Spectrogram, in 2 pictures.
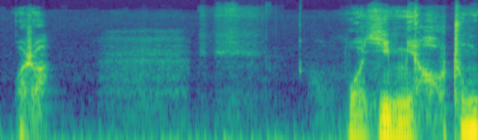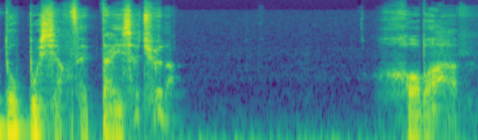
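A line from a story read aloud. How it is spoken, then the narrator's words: Hushed voice. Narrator (Chinese): 孙子楚压低声音说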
